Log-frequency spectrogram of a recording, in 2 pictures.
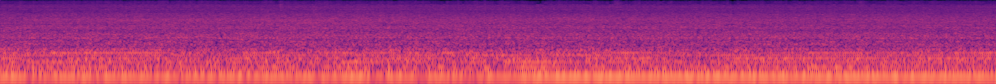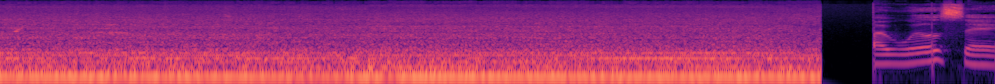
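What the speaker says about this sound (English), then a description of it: "So I'll let you guys listen more to the plane." Constant loud droning hum of a propeller airplane engine heard from the cabin during a flight in the Philippines, steady throughout before cutting off abruptly near the end.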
